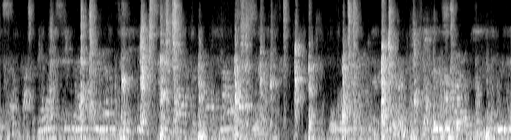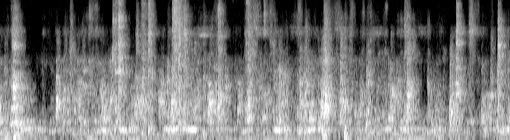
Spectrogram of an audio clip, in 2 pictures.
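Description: A large dog sniffs and snuffles at something on the floor.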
